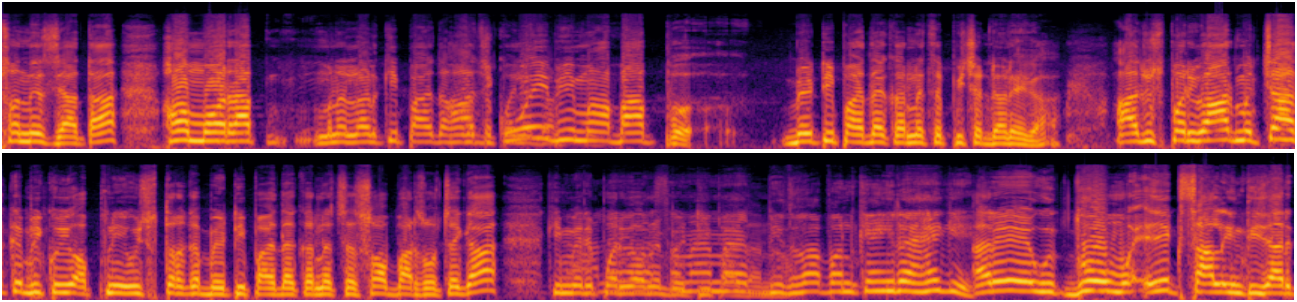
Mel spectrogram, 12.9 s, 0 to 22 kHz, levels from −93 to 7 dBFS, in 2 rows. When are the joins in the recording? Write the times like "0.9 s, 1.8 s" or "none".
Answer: 2.0 s, 10.1 s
